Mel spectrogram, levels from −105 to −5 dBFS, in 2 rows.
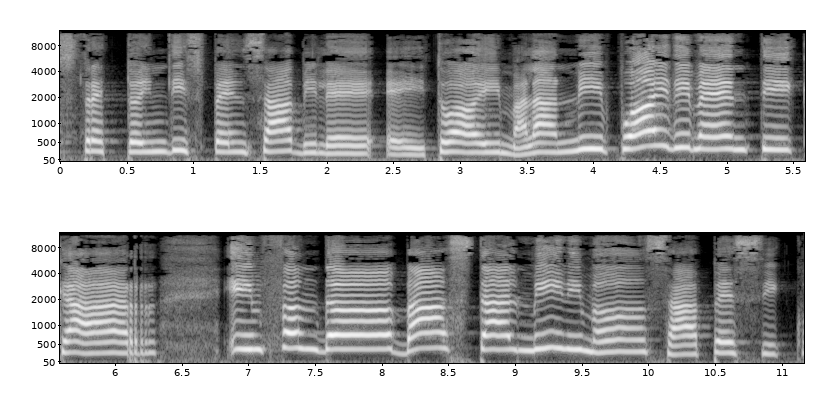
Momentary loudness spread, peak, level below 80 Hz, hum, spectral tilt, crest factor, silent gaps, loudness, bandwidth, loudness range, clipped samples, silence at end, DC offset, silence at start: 9 LU; -4 dBFS; -48 dBFS; none; -3 dB/octave; 14 dB; none; -16 LUFS; 11.5 kHz; 3 LU; under 0.1%; 0.2 s; under 0.1%; 0 s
